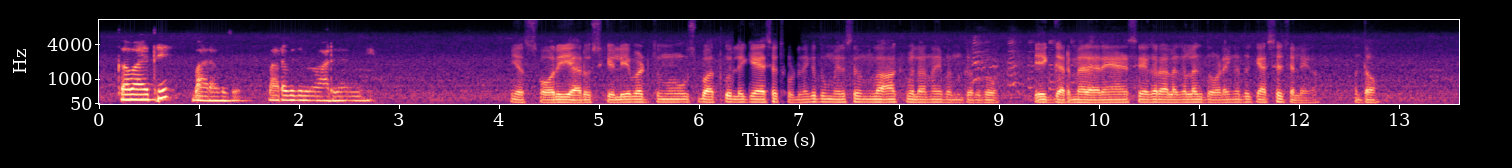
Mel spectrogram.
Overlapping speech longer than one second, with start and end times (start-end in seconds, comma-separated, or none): none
